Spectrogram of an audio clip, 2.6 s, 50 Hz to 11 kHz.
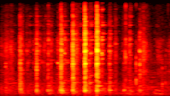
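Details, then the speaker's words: Ford 460 with failed AC compressor clutch, overheated and discolored: gritty metallic grinding, scraping and clicking in uneven bursts as the clutch pulley is turned by hand; compressor earlier whined, clutch failure made belt whine; tensioner likely worn too. "I don't know if you can hear that grinding or not, but this is what happened right here."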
